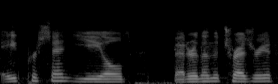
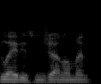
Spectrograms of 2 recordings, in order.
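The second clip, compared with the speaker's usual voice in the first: mock grand host intro, lower at the end; announcer voice; 3 semitones lower than usual. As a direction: introduce the guest like a showman.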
